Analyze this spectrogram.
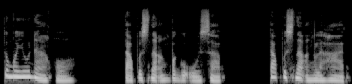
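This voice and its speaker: A woman narrates a dramatic first-person audiobook story in a low, dark voice with a sing-song quality at normal speed. The recording is dry, with no room sound.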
